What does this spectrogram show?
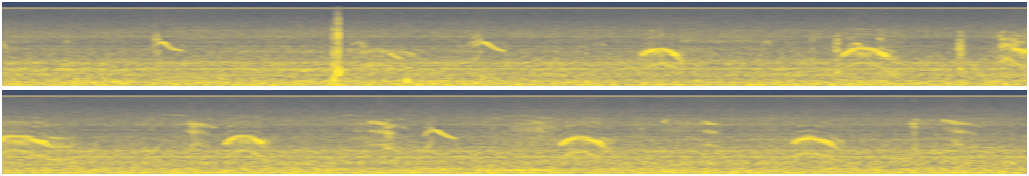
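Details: Common tern with two grown chicks: faint, thin down-slurred calls repeated every second or so, some in quick pairs, over steady background hiss and a low hum.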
